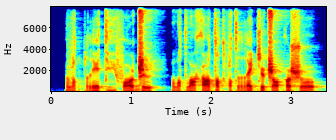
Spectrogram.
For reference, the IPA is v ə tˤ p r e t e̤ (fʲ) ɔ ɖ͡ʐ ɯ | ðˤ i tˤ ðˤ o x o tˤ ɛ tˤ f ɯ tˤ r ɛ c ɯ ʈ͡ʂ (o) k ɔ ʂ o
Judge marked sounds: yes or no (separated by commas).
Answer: no, no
